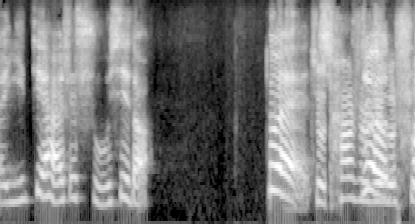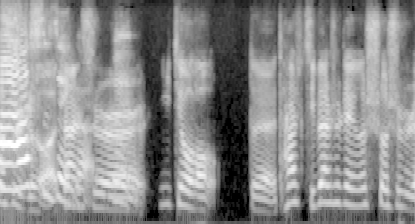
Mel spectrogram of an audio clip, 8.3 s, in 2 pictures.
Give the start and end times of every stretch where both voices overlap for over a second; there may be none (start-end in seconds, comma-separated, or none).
2.8-5.6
